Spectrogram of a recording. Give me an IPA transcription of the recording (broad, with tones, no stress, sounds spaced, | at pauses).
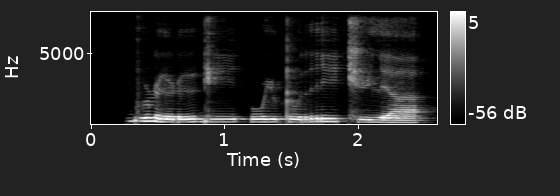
ɡʱ u˦ ɳ ɨː˨ ɽ ɨː˨˦ ɡ i˧ | w y˨ ʈ u˨ r i˦ t͡ɕ y˨ lʲ a˨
